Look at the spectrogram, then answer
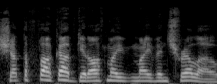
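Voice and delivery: mock angry female outburst, freaking out. Retelling how a woman on voice chat reacted, imitating her freaking out. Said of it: "she's freaking out".

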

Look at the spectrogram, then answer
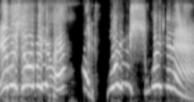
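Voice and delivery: very high, shrill, loud screaming. Recounting yelling at a player walking back to the dugout, retelling screaming at a player. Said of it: "I'm screaming at him".

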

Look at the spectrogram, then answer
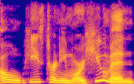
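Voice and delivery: ordinary talk

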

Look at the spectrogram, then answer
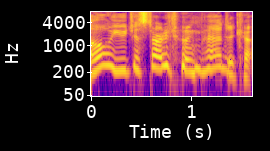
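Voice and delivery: loud, very high, patronising and condescending tone. Retelling how judges treated a magician: imitating condescending judges.

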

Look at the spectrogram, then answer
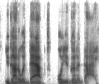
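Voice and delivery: put-on heavy, thick, laid-on New York accent. Quoting a man he talked with, in the man's thick New York accent. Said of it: "he had like this thick New York accent".

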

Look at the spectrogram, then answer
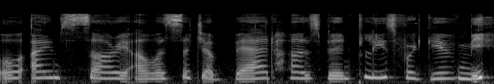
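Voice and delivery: high, slow, weeping, tearful begging tone. Wife retelling her drugged husband's tearful apology, imitating husband crying. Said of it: "he's crying and the tears streaming down".

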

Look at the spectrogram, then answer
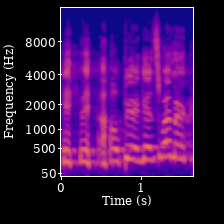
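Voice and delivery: offhand, a bit high. Imagining how Jesus would talk if he spoke the way the world does. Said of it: "Jesus is like".

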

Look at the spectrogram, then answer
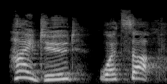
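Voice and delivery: put-on American accent, played for comic effect. In a role-play, calling a friend on the phone: put-on American accent. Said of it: "I love her impersonation of the American".

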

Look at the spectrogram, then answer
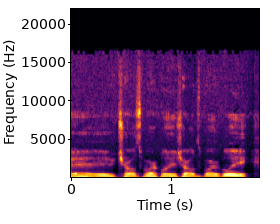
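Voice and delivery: mock kid's yell, high and calling out. Retelling a kid trying to get someone's attention: imitating a kid yelling. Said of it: "he's yelling".

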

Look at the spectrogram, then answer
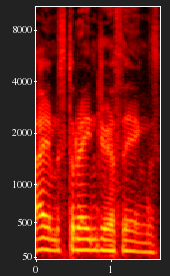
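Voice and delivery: loud, clumsy, fake Russian accent. Having offered to do one, the speaker launches into a russian accent. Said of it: "Let me do a Russian accent".

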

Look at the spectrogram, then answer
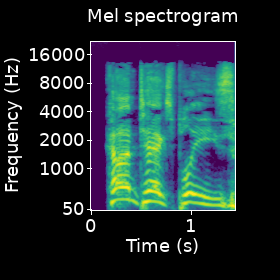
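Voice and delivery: mock yelling. Recapping a scene, quoting a panicking man yelling through bars, retelling a yell. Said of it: "he yells out the bars".

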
